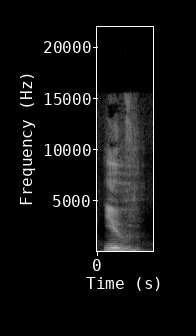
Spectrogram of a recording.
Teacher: நுனி நாக்கு முன்னாடி இருக்கக்கூடிய மேல் பற்கள் 2 இருக்குது பார்த்தீங்களா, அதில் கீழே வச்சு நாக்கு நுனி நாக்கை வச்சு சொல்லணும். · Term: புள்ளி வச்ச நுக்தா வச்ச தால்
